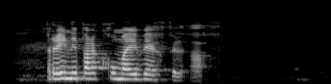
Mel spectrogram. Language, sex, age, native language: Icelandic, female, 12, Icelandic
